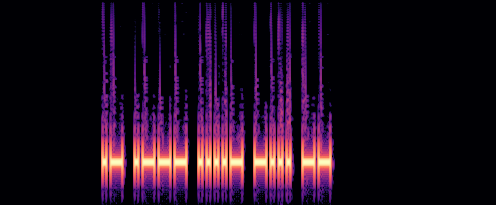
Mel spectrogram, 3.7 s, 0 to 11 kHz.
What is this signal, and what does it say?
Morse code, heard as a keyed tone, about 40 wpm, 700 Hz. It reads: AJ4BM
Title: USA Call Signs - 5 Characters - 3x Character Spacing - 40wpm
